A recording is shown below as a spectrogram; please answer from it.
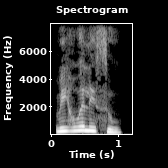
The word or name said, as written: ವಿಹ್ವಲಿಸು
